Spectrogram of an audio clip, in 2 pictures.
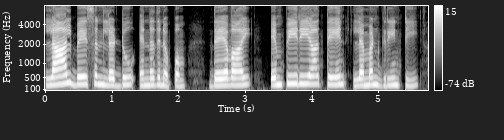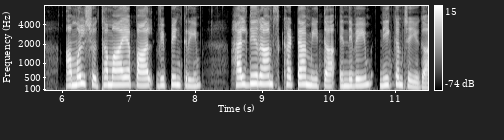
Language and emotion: Malayalam, neutral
